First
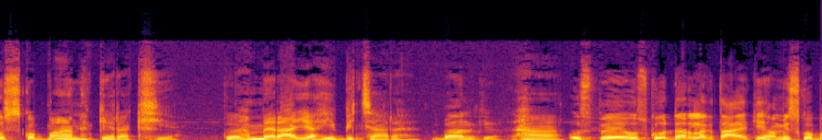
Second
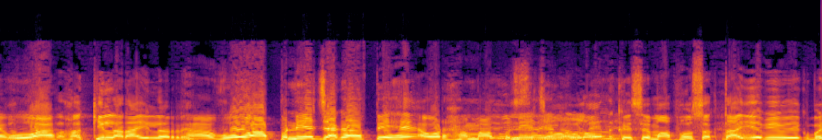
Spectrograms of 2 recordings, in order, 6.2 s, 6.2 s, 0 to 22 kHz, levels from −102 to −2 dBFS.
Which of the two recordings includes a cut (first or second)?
second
